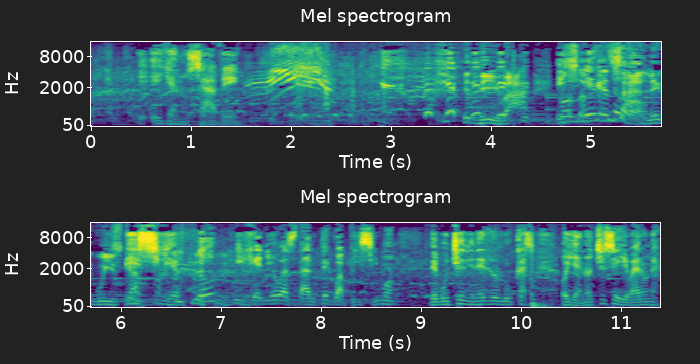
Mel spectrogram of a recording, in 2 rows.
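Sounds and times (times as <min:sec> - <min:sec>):
laughter: 0:00.0 - 0:10.8
speech: 0:00.5 - 0:11.3
cat meowing loudly: 0:01.6 - 0:02.4.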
